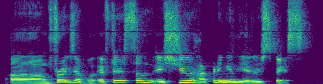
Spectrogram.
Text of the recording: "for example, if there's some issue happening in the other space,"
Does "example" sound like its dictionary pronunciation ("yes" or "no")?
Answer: yes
